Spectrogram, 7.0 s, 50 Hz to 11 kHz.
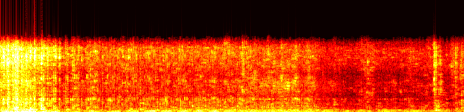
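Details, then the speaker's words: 1953 Chevrolet 3600 3/4-ton pickup first start after fuel pump replacement, choke in use: rough catch and rising burst settle into a low, even idle rumble; sounds pretty good, very minimal tapping noise. "man that's actually sounds pretty dog on good got some very minimal uh noise from the tap it"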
